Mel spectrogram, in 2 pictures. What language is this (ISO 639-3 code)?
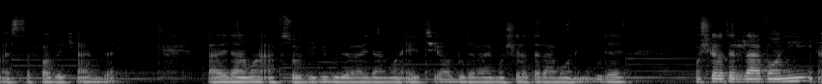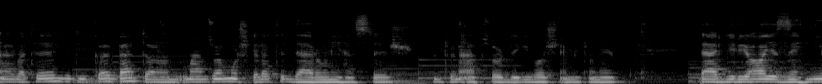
fas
